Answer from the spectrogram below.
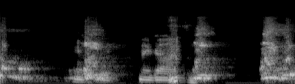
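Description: animal, dog barking

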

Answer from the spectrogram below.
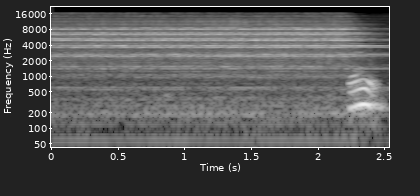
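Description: signal or alarm, bell ringing

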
